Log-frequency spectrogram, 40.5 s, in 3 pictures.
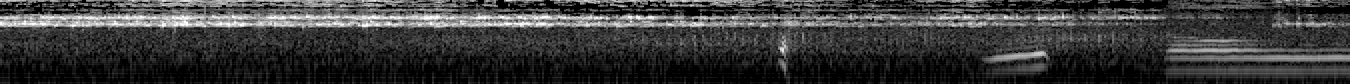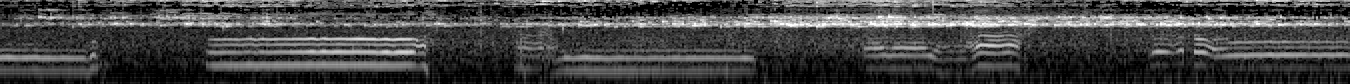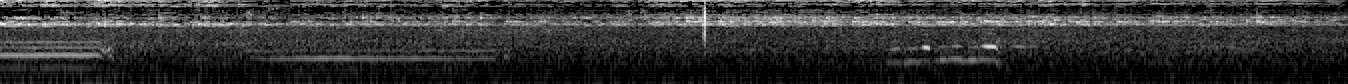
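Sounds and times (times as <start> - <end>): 
steady high chirring of insects: 0.0 - 40.4
Tibetan man humming a slow wordless tune in the fields: 9.8 - 10.6, 11.6 - 14.7, 15.4 - 17.9, 18.6 - 21.2, 22.1 - 23.8, 25.0 - 28.3, 29.4 - 32.1.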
